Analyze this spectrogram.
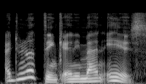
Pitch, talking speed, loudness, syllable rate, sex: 160 Hz, 285 wpm, -16 LUFS, 5.8 syllables/s, male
